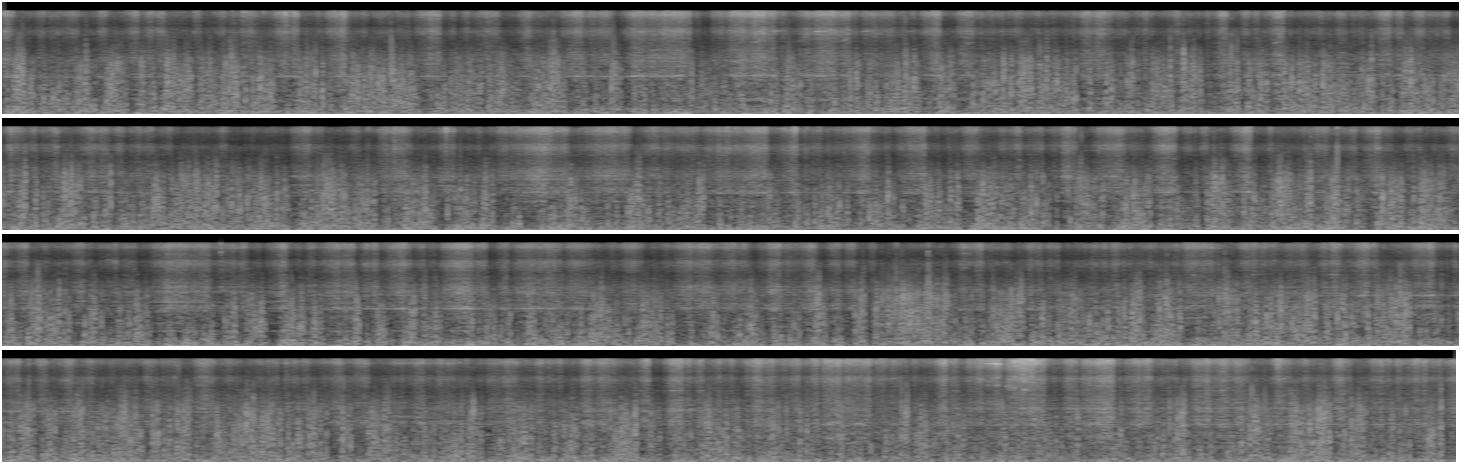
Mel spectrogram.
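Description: Wind buffeting the microphone of a motor scooter being ridden at road speed, a steady rushing noise with the ride's engine and road noise mixed in beneath.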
